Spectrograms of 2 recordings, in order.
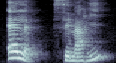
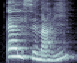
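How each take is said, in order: First: It is said at a slower speaking pace. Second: It is said at a normal speaking pace.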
